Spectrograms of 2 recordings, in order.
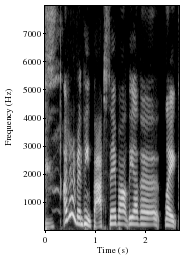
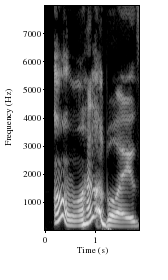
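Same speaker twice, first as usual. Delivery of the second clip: acted coquettish vintage film voice. Imitating a character's flirty shtick like Mae West. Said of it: "like a modern day Mae West".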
